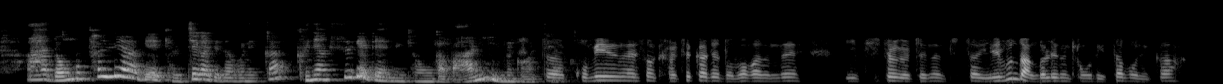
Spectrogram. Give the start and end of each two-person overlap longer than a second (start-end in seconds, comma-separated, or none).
4.4-5.6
